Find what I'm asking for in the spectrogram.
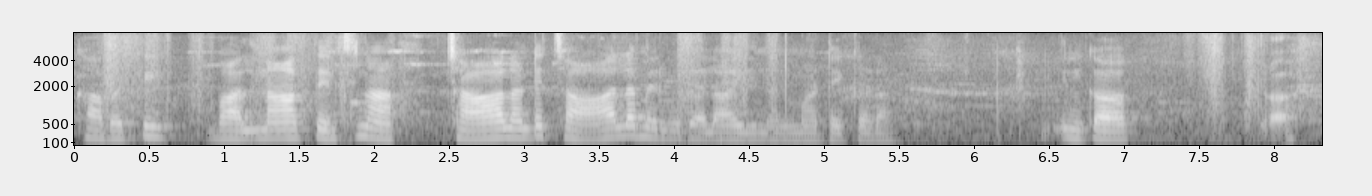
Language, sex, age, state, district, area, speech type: Telugu, female, 18-30, Telangana, Medchal, urban, spontaneous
